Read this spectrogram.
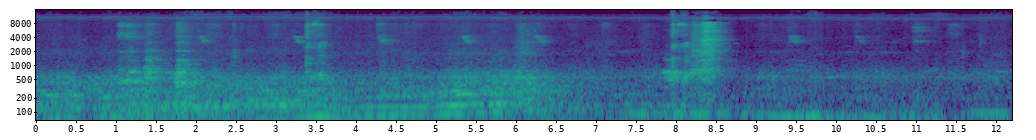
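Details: Liza, an Alaskan Malamute, hiccupping: short, soft, breathy bursts at irregular intervals, two close together early on and a stronger double burst near the end, over a steady low rumbling hum.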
